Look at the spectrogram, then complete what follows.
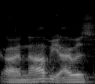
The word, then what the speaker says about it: Navi: I've heard a lot of different ways it's pronounced, but Navi's fine.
